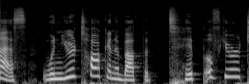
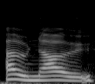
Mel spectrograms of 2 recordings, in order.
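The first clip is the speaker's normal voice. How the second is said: Australian accent. Shown as a demonstration. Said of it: "I'm trying to say it in an Australian way".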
